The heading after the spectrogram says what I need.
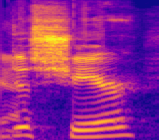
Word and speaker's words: Indus Sher: Indus Sher.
